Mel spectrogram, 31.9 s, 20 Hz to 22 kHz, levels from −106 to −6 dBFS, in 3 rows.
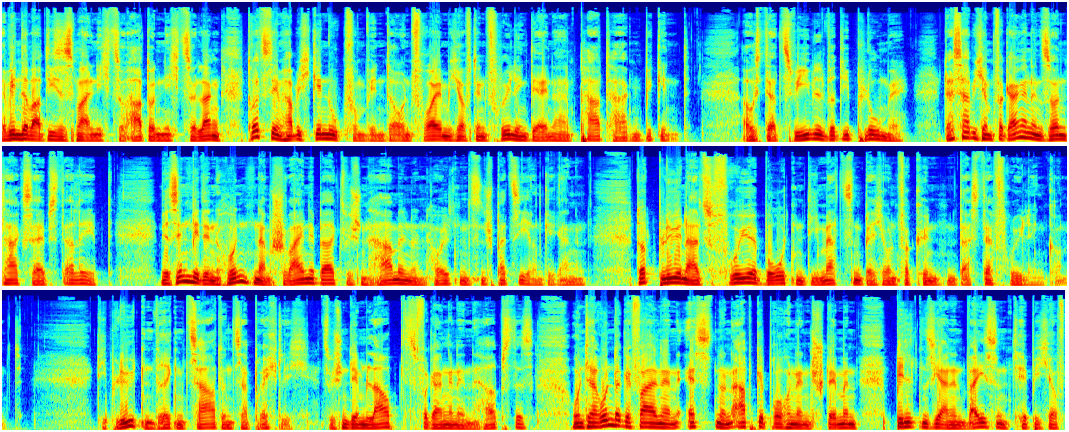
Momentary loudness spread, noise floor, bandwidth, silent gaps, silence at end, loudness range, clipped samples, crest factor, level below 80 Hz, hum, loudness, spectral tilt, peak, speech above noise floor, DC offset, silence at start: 12 LU; -37 dBFS; 19 kHz; none; 0 s; 5 LU; 0.5%; 12 dB; -28 dBFS; none; -13 LUFS; -6 dB/octave; 0 dBFS; 24 dB; under 0.1%; 0 s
